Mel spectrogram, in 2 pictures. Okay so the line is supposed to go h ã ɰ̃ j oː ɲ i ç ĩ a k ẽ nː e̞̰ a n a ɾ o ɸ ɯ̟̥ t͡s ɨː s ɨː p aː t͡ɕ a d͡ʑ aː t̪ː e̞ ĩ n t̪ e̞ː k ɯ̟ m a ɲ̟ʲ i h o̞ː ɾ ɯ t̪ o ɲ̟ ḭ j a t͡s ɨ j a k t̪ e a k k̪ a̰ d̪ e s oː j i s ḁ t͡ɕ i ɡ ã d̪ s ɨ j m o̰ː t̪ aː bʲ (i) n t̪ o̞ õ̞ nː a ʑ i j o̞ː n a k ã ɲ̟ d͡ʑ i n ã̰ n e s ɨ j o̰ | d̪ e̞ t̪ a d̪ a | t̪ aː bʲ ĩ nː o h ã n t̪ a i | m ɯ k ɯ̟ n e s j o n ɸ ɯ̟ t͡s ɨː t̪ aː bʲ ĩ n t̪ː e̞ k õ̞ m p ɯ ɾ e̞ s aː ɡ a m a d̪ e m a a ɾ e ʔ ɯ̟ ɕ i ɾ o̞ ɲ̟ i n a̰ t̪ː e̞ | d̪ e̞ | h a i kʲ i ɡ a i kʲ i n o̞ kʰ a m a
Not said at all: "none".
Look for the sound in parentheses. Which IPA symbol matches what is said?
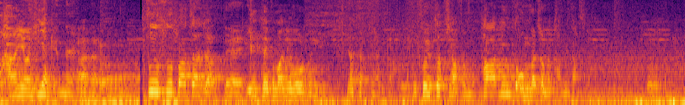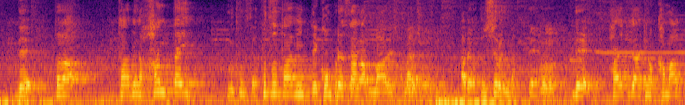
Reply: ĩ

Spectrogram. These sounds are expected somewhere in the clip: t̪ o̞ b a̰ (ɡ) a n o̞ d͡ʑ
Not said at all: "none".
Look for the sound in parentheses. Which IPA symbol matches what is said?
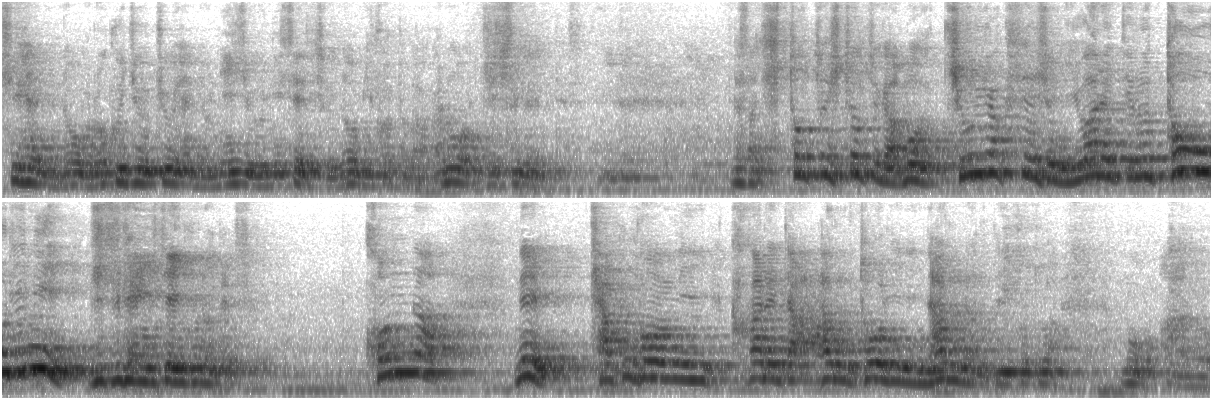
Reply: ɡ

